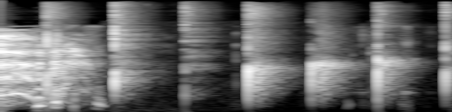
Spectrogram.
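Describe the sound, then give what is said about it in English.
Slow, deliberate hand claps, about six sharp loud smacks spaced roughly a third of a second apart, each ringing briefly. A short burst of voice-like noise comes just before them. “Clap Clap it up.”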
